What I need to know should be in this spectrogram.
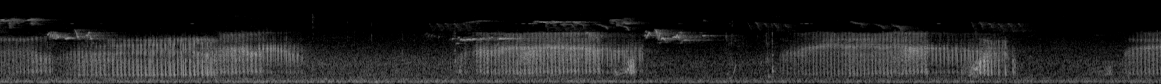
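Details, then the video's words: Frog chorus: dense, rattling pulsed croaks swelling in loud bursts of about two seconds, separated by quieter gaps, with faint high bird chirps above. "Frogs Go Crazy! - Frog Sounds"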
